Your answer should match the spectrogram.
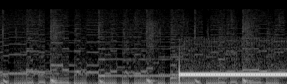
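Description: A telephone rings on an outgoing call made to check for messages: a loud, steady electronic tone cuts in partway through and holds, following a stretch of quieter rhythmic background music.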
